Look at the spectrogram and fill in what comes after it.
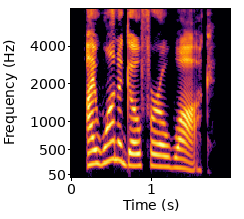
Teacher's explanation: when a native speaker says I want to, it often sounds like I wanna. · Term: reduction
